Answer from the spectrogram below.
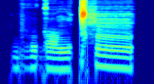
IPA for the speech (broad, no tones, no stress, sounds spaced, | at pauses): bʱ u ɡ ɔ ŋ ɪ ǁʰ æ̃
